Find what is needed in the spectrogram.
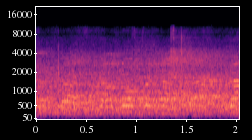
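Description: Steady chatter of many voices at once in a large sports hall, with no single voice standing out.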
